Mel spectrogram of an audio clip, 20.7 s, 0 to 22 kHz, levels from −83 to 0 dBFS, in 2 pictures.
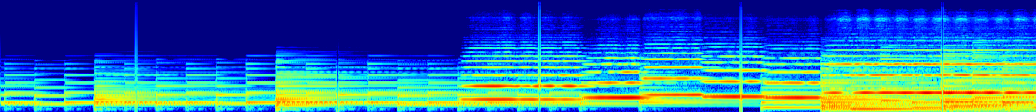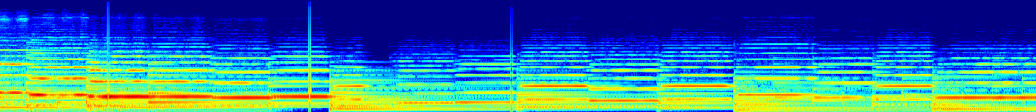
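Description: Short gaps at a join of encoded pieces occur at 1.35, 3.36, 5.38, 7.40, 9.41, 11.43, 13.44 and 15.46 s, every 2.0 s. Each is a 16 ms gap. Separately encoded pieces were joined untrimmed, leaving encoder delay and padding. The sound drops briefly, then resumes.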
